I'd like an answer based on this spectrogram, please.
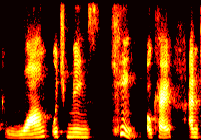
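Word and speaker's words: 王: This means king, and it's pronounced as Wang. W-A-N-G. Actually, our photographer team, his first name is Wang. Last name. Like the actually the family name, right? Family name is Wang. Okay. I think American people would like to pronounce like Wang. Yeah, but it's like Wang.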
